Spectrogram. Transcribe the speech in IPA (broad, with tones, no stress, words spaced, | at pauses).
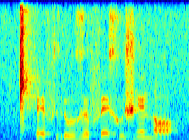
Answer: ǁʰɛ˨frʊː˧ɣə˧ fɛ˧xʊ˨ʒɛ̃˦˨nɑ˨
